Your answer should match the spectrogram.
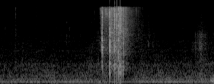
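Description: One short, loud crunch about a second in, from a mouthful of crisp puffed cereal being bitten and chewed.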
